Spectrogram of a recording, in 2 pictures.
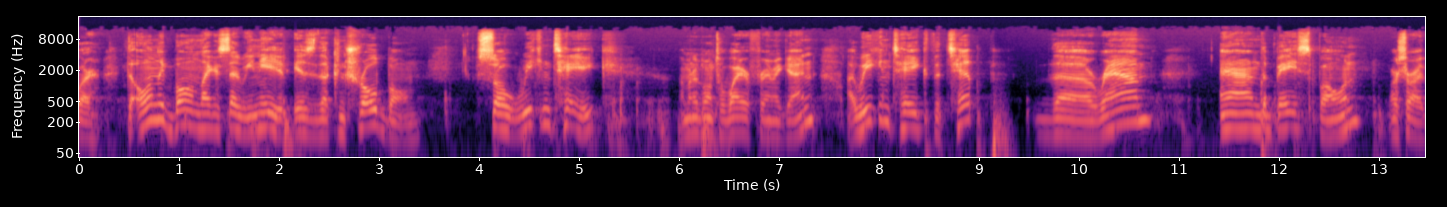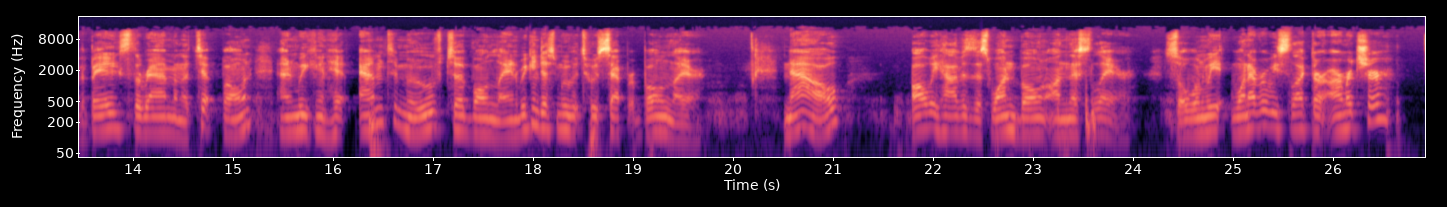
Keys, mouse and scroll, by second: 1.7 r, 6.3 z, 8.5-13.7 right drag, 16.4 m, 22.9 right click, 25.8-26.9 drag.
